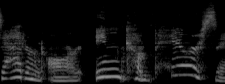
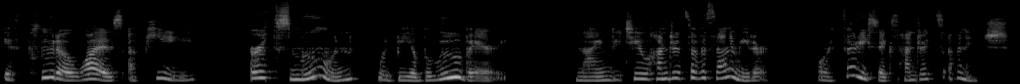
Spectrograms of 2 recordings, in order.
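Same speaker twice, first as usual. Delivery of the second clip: put-on reading to children. Teacher reading the class a picture book, storybook voice. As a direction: read the refrain like a picture book for kids.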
